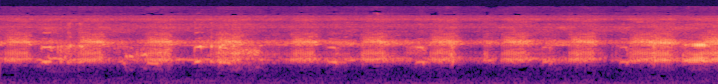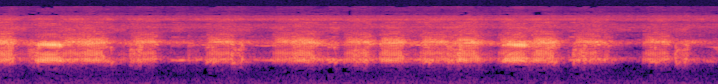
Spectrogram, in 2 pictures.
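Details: Frogs calling late at night: a steady, crowded chorus of short, scratchy croaks in quick uneven succession, with occasional sharper individual notes standing out above the continuous pulsing din.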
